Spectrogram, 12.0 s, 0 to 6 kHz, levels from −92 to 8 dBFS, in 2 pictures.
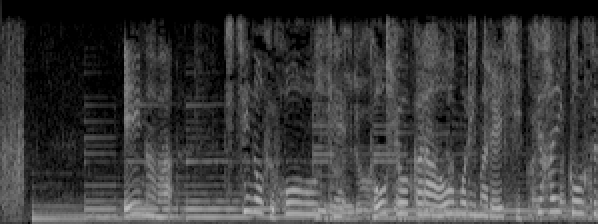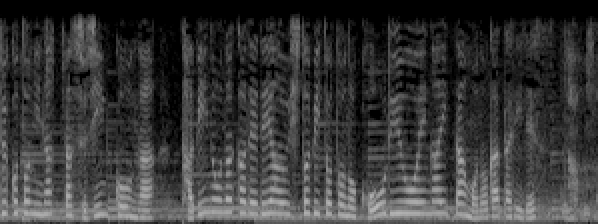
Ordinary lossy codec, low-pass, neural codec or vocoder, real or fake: none; 5.4 kHz; none; real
